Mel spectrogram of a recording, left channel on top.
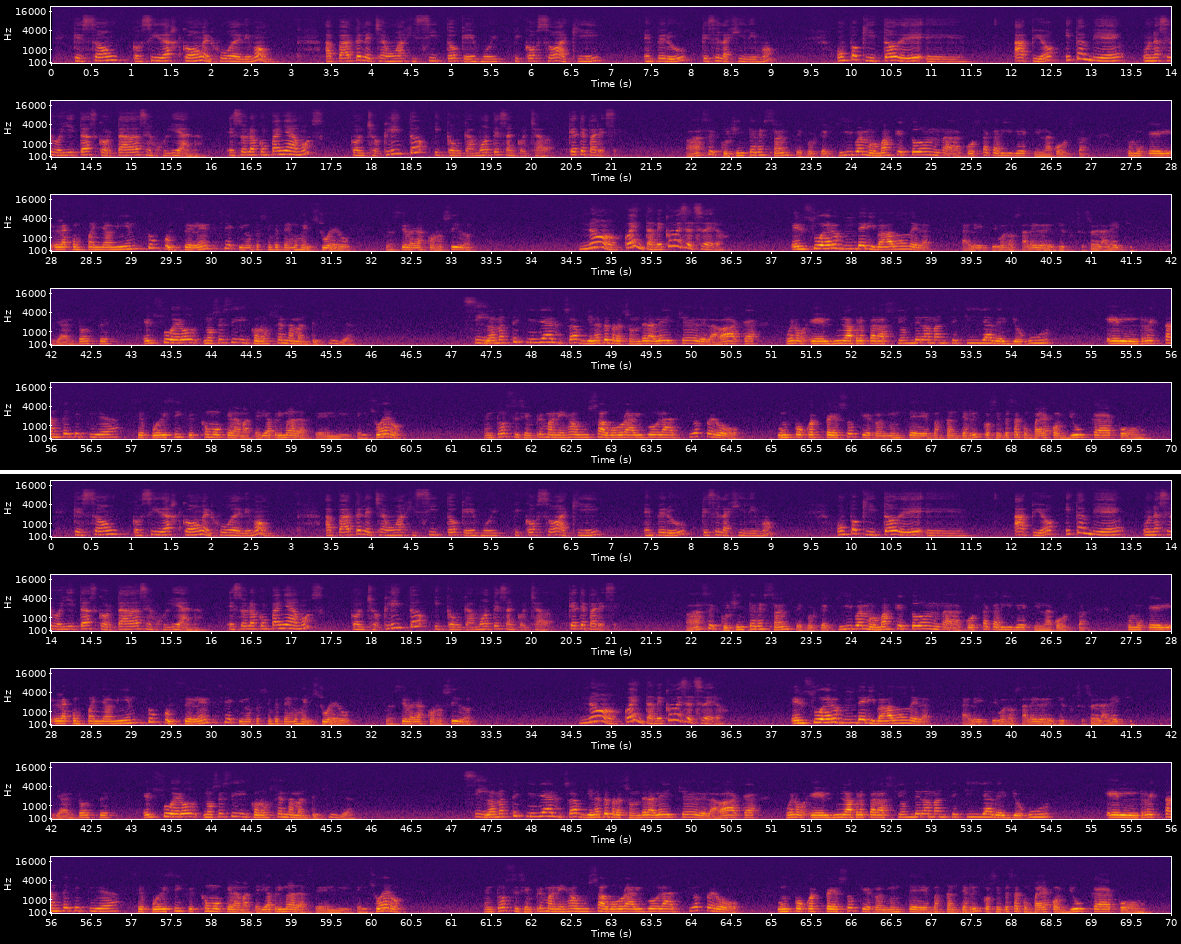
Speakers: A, on the left (about 25°); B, on the right (about 40°).
A: que son cocidas con el jugo de limón. Aparte le echan un ajicito que es muy picoso aquí en Perú, que es el ají limo. un poquito de eh, apio y también unas cebollitas cortadas en juliana. Eso lo acompañamos con choclito y con camote sancochado. ¿Qué te parece?
B: Ah, se escucha interesante, porque aquí, bueno, más que todo en la costa Caribe, aquí en la costa, como que el, el acompañamiento por excelencia, aquí nosotros siempre tenemos el suero. No sé si lo hayas conocido.
A: No, cuéntame, ¿cómo es el suero?
B: El suero es un derivado de la, la leche, bueno, sale de- del proceso de la leche. Ya, entonces, el suero, no sé si conoces la mantequilla.
A: Sí.
B: La mantequilla, o sea, viene preparación de la leche, de la vaca. Bueno, el- la preparación de la mantequilla, del yogur, el restante que queda, se puede decir que es como que la materia prima de hacer el, el suero. Entonces siempre maneja un sabor algo lácteo, pero un poco espeso que realmente es bastante rico. Siempre se acompaña con yuca, con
